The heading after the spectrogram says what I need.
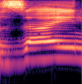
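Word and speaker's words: ז: you know it's above so Zion you pronounce za VAV you pronounce VA okay now we look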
